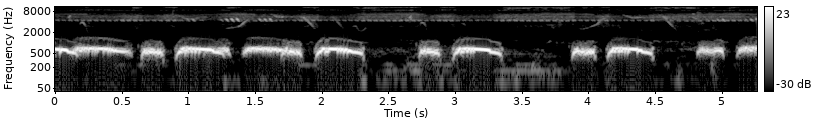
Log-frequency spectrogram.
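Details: Spotted dove; decoy coo; luring wild doves to a trap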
